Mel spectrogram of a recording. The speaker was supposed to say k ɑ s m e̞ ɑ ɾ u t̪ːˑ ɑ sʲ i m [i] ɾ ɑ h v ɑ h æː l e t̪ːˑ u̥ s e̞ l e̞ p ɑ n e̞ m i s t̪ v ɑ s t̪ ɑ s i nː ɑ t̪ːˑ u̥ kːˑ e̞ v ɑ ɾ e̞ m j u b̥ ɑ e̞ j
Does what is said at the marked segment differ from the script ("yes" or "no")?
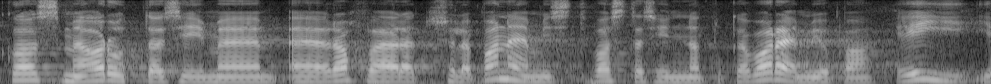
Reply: yes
